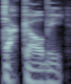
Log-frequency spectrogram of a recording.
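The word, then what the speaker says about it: dakgalbi: thing to cook is a Korean dish called duck goby, which is a chicken. Okay. How do you how do you spell that?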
